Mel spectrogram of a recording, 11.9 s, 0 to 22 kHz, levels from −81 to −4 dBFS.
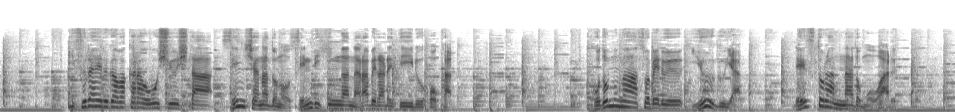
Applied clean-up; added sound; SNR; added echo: none; none; none; none.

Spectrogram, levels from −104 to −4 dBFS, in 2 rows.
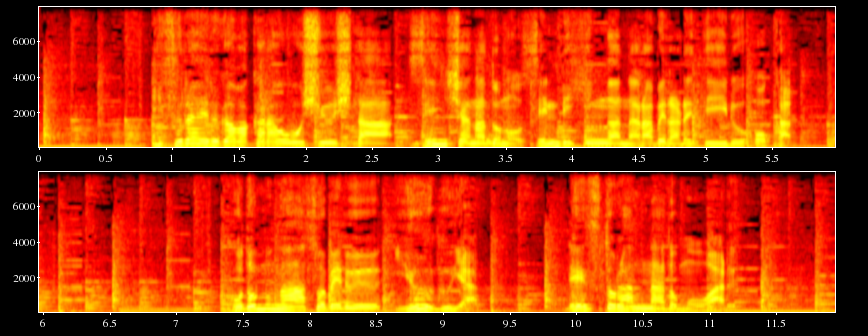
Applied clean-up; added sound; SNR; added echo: none; Whoosh, swoosh, swish; 14 dB; none.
